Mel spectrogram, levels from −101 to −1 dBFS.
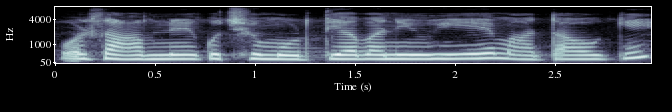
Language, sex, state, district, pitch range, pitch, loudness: Hindi, female, Madhya Pradesh, Dhar, 215-235 Hz, 225 Hz, -14 LUFS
